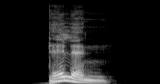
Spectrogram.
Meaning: plural of Delle
- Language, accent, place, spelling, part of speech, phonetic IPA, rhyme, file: German, Germany, Berlin, Dellen, proper noun / noun, [ˈdɛlən], -ɛlən, De-Dellen.ogg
